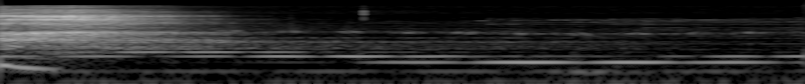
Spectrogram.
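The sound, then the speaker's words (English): A slow, deep breath out through the mouth makes a soft, breathy whoosh at the start and then fades. Calm, sustained musical tones continue quietly underneath. “Take a deep breath in through the nose and then out through the mouth.”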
